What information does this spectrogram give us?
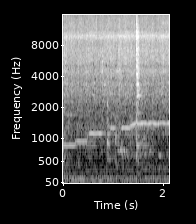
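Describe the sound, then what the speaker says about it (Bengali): Spices sizzling in a pan together with meat, onion, garlic and tomato, a steady soft frying hiss with faint stirring and one brief clatter partway through, no talking. "এখন মশলাটাকে একটু ভালো করে ভেজে মাংস পেঁয়াজ রসুন টমেটো সব একসাথে দিয়ে কিন্তু একটু নাড়াচাড়ি করে"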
